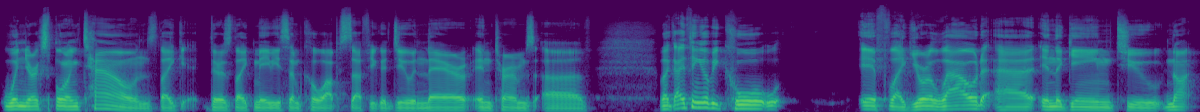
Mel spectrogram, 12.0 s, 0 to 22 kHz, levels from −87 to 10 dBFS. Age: 20-39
